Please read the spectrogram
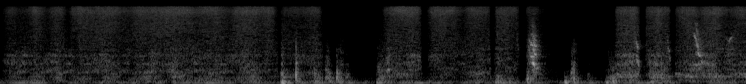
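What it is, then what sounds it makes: Latex balloon being rubbed. A paper tissue is rubbed across the rubber surface of a light blue, hollow, inflated latex balloon held in hands to wipe off ink. The result is a steady, soft, hissy rubbing with bright friction noise, broken by a few brief pauses and sharper squeaky strokes.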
